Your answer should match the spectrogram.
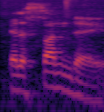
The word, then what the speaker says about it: Dyrecinder: In Dyrecinder, is that how it's pronounced?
